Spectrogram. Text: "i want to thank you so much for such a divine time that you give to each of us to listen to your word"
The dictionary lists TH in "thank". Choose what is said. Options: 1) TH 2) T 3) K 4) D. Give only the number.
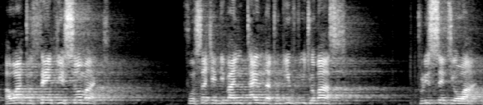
1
